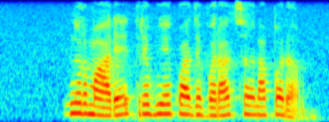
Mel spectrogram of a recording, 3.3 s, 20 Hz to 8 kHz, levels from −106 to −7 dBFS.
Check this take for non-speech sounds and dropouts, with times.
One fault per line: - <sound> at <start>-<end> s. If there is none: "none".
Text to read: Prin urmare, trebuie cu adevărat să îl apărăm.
none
